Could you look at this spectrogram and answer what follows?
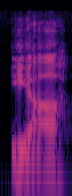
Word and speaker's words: Ea: and the sky god, Ea, pronounced the same way as the God of the Bible, of the first two letters of the Tetragrammaton, and Enki, or Enlil,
